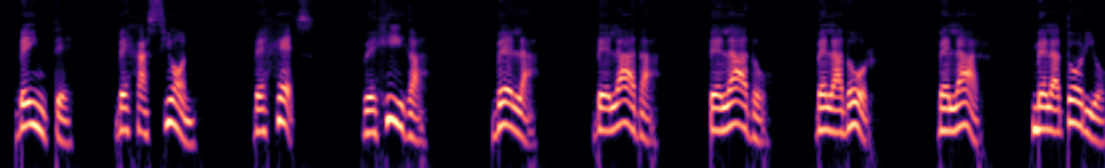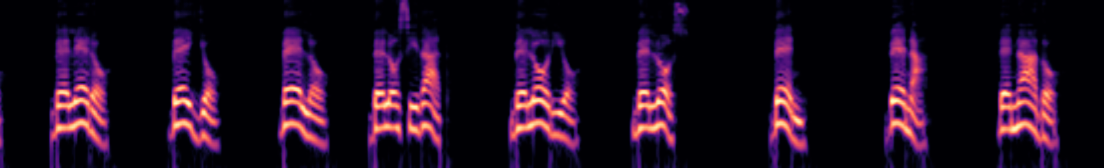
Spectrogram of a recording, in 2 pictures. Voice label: Latin American Spanish Dictionary; Merriam-Webster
